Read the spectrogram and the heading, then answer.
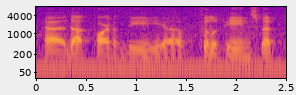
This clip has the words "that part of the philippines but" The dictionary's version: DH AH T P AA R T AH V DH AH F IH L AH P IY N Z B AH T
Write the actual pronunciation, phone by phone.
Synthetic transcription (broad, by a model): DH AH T P AA R T AH V DH AH F IH L AH P IY N Z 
